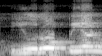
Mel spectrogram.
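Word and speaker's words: European: She went to यूरोपियन trip, यूरोपियन trip में य की साउंड आ रही है इसलिए ए आंसर होगा।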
